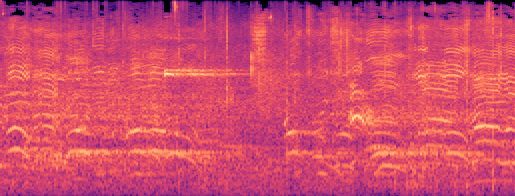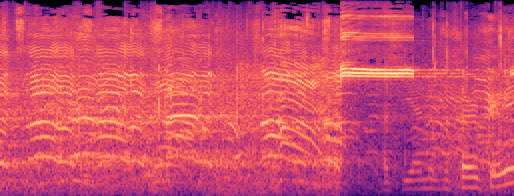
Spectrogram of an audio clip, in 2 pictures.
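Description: Spectators and coaches at a wrestling match yelling over one another, many voices at once. Near the end the yelling drops away and a brief shrill tone sounds.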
